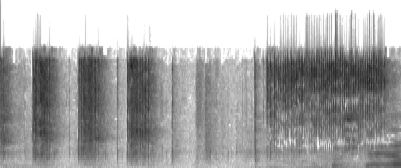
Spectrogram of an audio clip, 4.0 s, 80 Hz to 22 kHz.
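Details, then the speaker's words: Insulin pump reservoir being filled from a 300-unit insulin vial, several fills, before infusion set insertion: repeated short ratcheting clicks, then a continuous mechanical whir. "this vial holds 300 units and this only goes up to 60 so we're going to fill it a few times and I just push down"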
